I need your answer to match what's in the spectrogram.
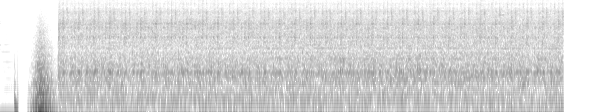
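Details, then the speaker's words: An engine runs steadily with a fast, hard metallic knocking beneath the running noise. Possible causes named: low oil, faulty combustion in a cylinder, or worn bearings; check the oil level first. "المحرك حرفيا هذا الصوت هو اخطر صوت ممكن تسمعه بالمحرك واسبابه ممكن تكون كثيره اما نقص بالزيت او احتراق غلط ضمن السلندر او ممكن بواجه تعبانه"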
